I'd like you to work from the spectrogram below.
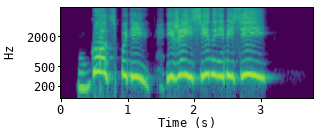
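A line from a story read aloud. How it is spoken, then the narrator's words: High thin shout. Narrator (Russian): закричал таким тонким голосом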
